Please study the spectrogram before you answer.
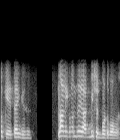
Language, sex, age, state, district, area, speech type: Tamil, female, 30-45, Tamil Nadu, Dharmapuri, rural, conversation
